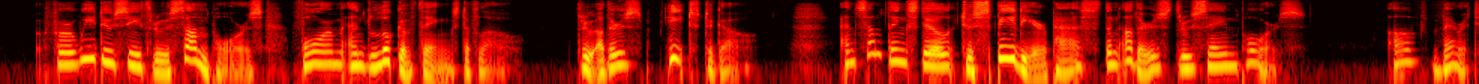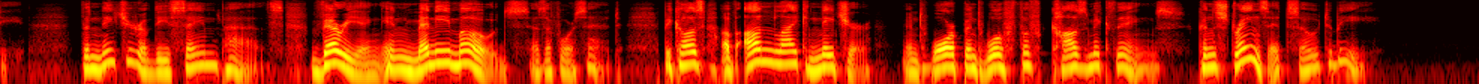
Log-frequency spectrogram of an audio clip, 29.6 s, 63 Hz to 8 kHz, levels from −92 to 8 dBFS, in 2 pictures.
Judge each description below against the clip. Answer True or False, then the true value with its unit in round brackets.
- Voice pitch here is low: False (170 Hz)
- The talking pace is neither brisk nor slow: False (125 wpm)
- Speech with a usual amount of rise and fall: False (5.8 semitones)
